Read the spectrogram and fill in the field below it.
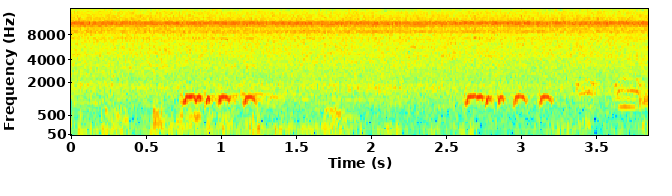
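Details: Zebra dove song used in luring wild doves to a trap: two clipped, rapid runs of soft cooing notes, each rolling into a short ending, with loud rustling and thumping underneath.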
